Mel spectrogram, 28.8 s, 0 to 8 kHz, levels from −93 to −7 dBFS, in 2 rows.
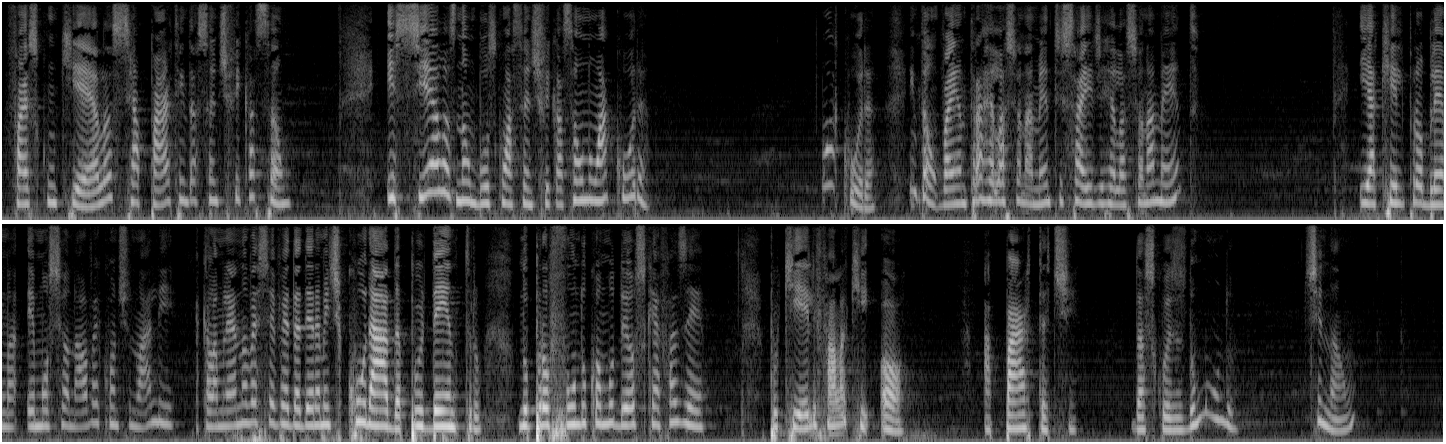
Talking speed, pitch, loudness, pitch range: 130 wpm, 230 Hz, -31 LUFS, 205-260 Hz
